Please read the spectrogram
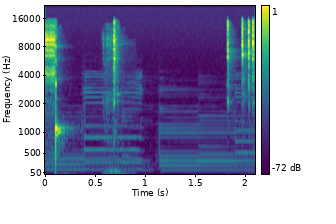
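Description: Music and sound effects for an animated logo intro: a sharp pop just after the start, then soft held notes with a low thud partway through and a few clicks near the end.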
